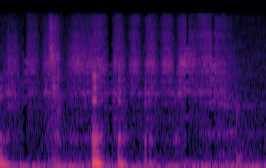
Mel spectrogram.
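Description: Small plastic squeegee rubbed over the transfer tape of vinyl lettering, a run of short scratchy strokes that stop near the end, with a man's short laugh at the start.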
